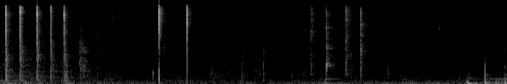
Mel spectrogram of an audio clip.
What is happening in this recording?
Here are the sounds recorded from various objects.
clothespin, france, lapoterie, rennes, theictyrings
